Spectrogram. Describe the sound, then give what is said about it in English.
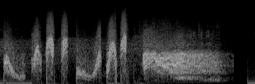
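A Boston Terrier scratches at someone's leg: a quick run of about seven sharp, scratchy strokes, then one longer continuous scrape, fairly loud with no voices. “The monster Boston Terrier is scratching my leg because he needs to go outside.”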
